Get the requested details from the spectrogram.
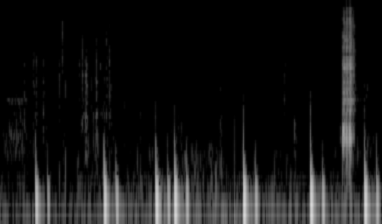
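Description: A slow, steady heartbeat thuds in low double pulses at the opening of an album's first track, repeating evenly over a faint hum, with a brief bright swell near the end.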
